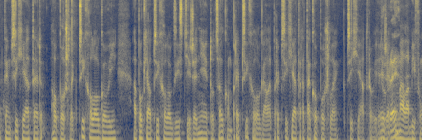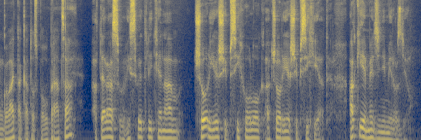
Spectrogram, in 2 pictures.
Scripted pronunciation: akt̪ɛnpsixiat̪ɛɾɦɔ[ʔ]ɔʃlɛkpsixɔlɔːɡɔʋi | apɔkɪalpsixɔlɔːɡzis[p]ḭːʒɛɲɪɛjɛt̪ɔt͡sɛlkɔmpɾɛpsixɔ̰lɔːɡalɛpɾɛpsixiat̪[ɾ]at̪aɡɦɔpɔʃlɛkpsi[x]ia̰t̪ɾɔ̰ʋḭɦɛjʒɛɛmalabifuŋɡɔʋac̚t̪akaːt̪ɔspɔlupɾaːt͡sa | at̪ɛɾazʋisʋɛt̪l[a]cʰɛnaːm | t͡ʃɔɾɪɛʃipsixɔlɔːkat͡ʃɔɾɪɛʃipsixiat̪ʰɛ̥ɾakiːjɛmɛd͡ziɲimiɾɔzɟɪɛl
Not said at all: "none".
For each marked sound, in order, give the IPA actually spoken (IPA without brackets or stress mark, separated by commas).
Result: p, c, ɾ, x, i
